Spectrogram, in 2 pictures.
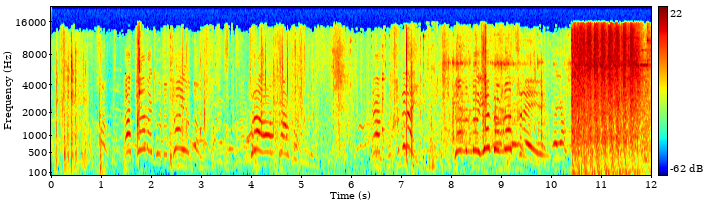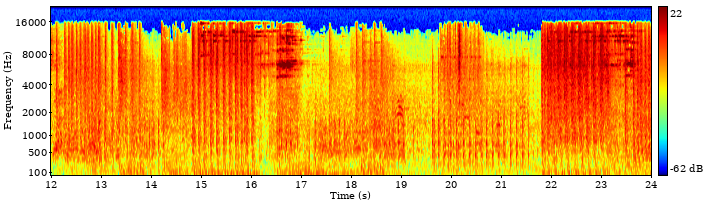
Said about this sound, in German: Worauf schießen wir eigentlich, verdammt nochmal?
